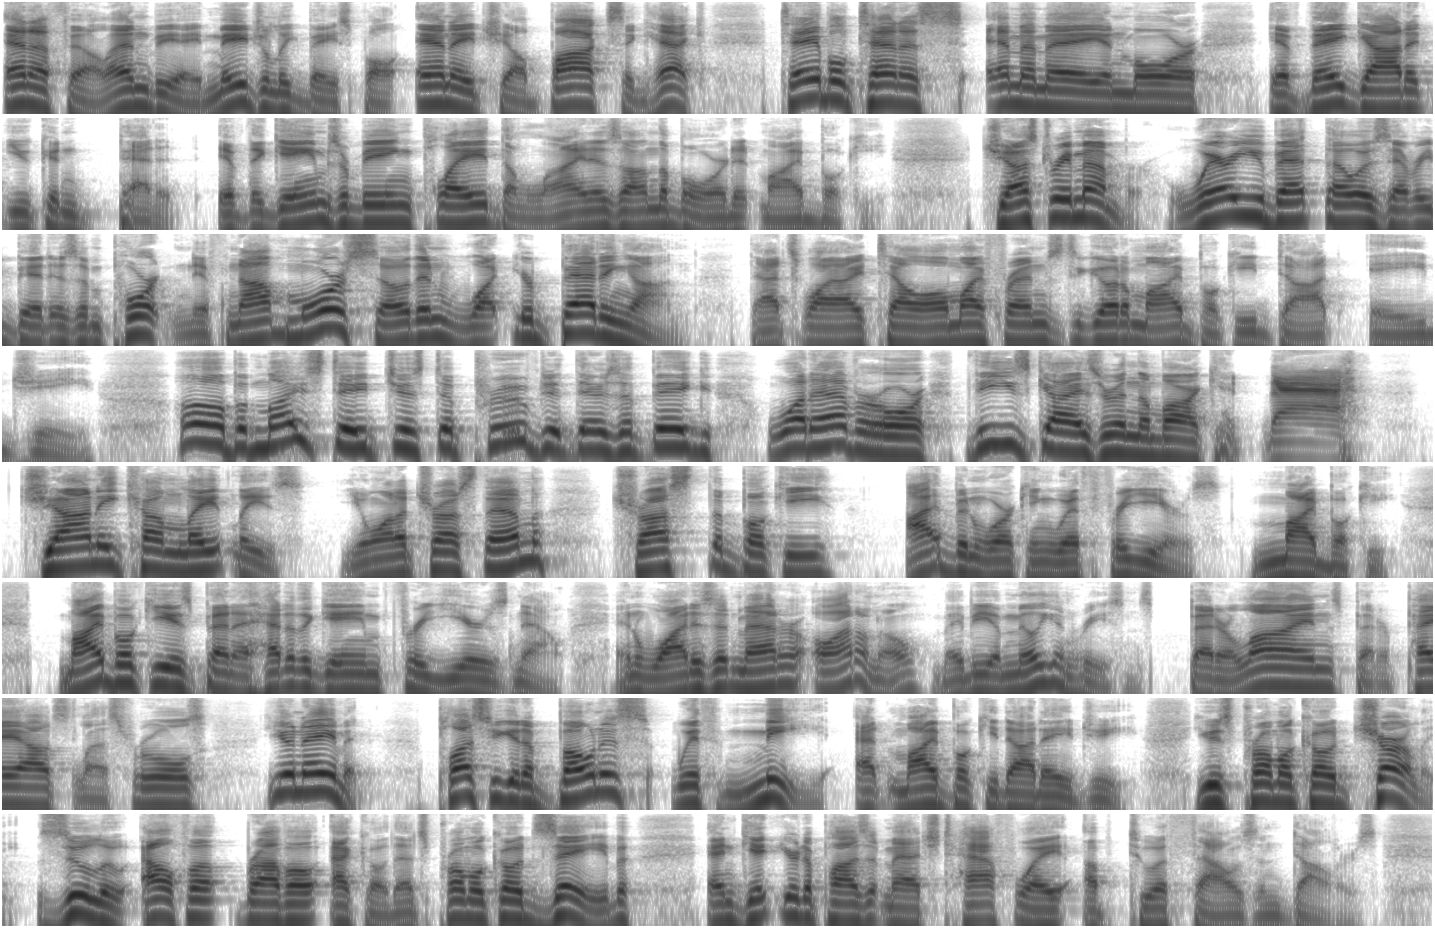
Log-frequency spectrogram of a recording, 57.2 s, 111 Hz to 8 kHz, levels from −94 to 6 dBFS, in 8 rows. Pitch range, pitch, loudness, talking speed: 110-155 Hz, 130 Hz, -20 LUFS, 175 wpm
